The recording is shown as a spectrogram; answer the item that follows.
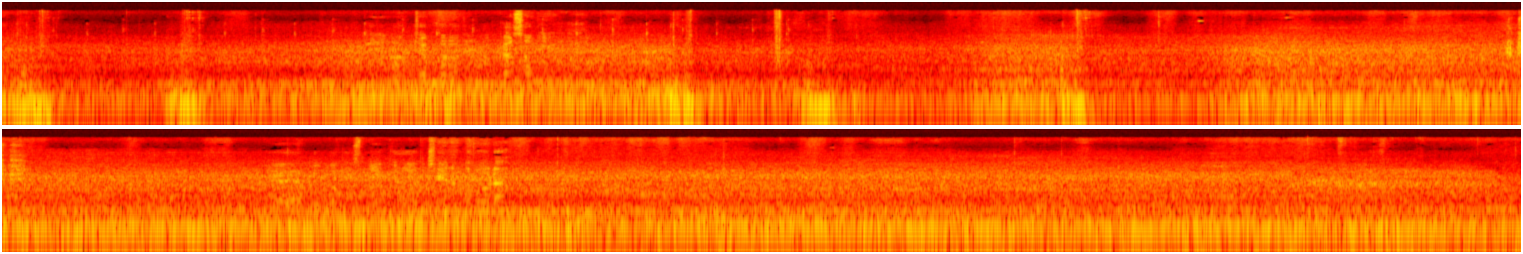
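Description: Steady low rumble of a car driving at road speed, heard from inside the cabin: engine and tyre noise. There are a few brief thumps in the first dozen seconds.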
